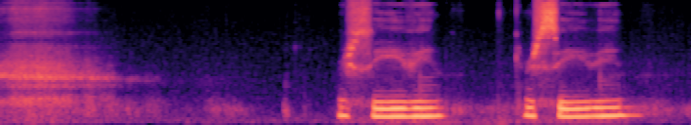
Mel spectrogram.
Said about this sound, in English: Breathing in, ocean breath out,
